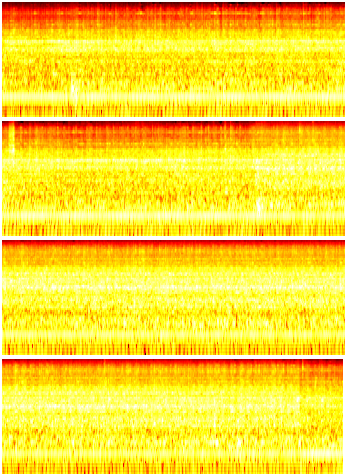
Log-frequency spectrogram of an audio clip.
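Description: Metal lathe running, its three-jaw chuck spinning while the tool takes a roughing cut on a metal part: a steady motor hum under a hiss of cutting noise that grows louder about eight seconds in. One brief click near the five-second mark.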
